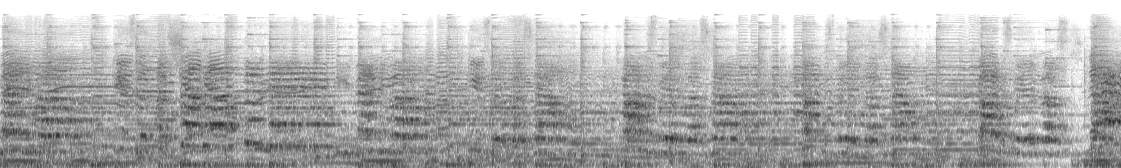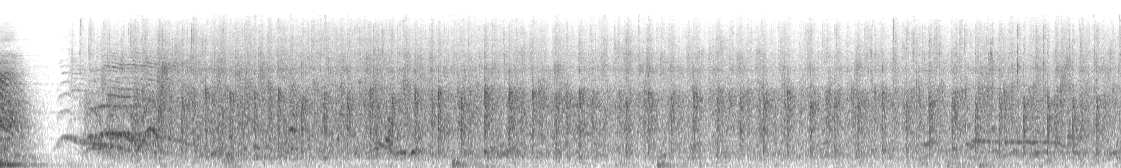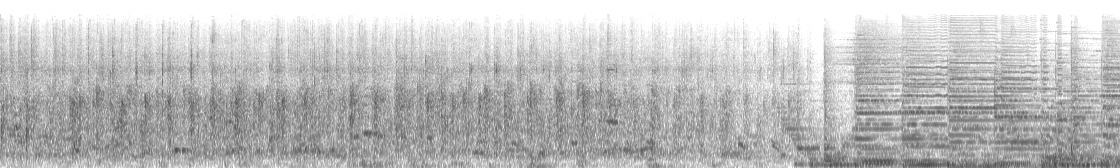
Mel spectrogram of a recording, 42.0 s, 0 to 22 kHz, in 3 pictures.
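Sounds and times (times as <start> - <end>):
congregation applauding: 14.8 - 38.6.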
